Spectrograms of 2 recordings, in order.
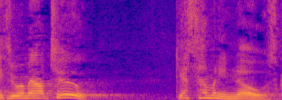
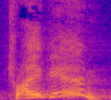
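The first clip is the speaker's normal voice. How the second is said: higher, drawn-out encouragement; patient parent; 8 semitones higher, slower than usual. Retold or imitated. Parent urging the kid on, higher and drawn out. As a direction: stretch it out higher, gently insisting.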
